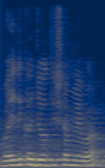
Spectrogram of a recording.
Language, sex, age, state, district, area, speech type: Sanskrit, female, 30-45, Telangana, Hyderabad, urban, spontaneous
